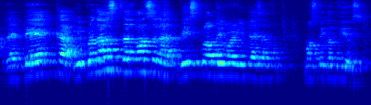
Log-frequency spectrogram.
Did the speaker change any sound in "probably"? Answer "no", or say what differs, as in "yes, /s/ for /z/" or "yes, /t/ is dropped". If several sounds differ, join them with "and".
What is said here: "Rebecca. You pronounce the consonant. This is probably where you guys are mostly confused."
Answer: no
